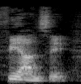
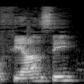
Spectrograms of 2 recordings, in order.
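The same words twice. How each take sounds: First: फियांसे ending in "say"; फियांसे, last syllable rhyming with "day"; final AY sound. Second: फियांसी ending in a clear "see"; फियांसी, last syllable rhyming with "sea"; final long EE sound. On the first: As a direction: say फियांसे with an AY at the end. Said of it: "मेल के लिए फियांसे". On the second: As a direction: say फियांसी with an EE at the end. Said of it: "female के लिए फियांसी". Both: Shown as a demonstration.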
